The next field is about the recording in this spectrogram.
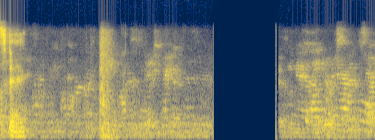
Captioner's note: attendees chatting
